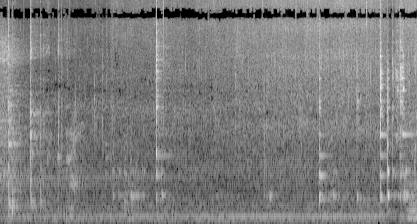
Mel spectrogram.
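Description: Chopped onions sizzling as they go onto browned meat in a cast iron Dutch oven, a metal spoon stirring and scraping through them with a few sharp knocks against the pot near the start, about three seconds in and near the end. The onions are starting to sweat, their water lifting the browned bits off the bottom.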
